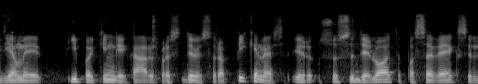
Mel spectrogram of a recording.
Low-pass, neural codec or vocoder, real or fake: 10.8 kHz; codec, 24 kHz, 0.9 kbps, WavTokenizer, medium speech release version 2; fake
